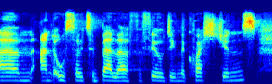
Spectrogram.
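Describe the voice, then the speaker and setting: A woman with a British accent, medium pitch and a bright, sharp tone, over a quiet background. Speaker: panel moderator, chief executive; panel moderator. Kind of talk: panel discussion moderation. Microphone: video call.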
